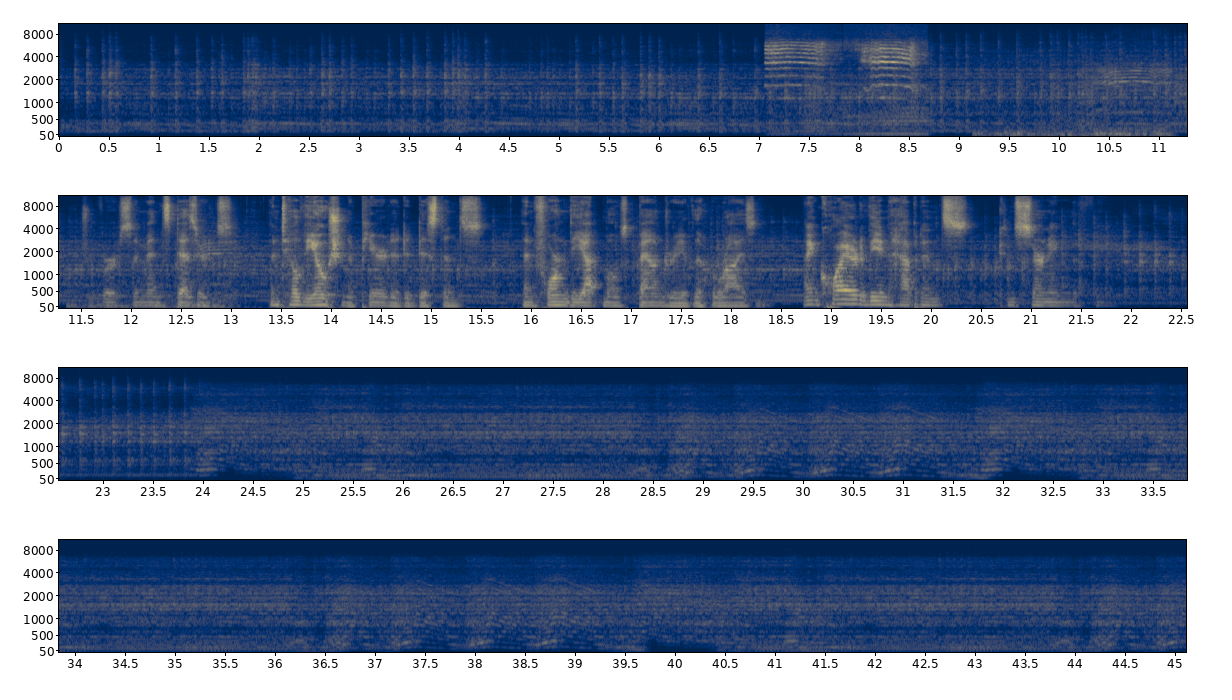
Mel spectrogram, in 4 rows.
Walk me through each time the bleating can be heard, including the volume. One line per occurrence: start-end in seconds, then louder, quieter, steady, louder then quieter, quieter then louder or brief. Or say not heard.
7.0-13.1 quieter.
